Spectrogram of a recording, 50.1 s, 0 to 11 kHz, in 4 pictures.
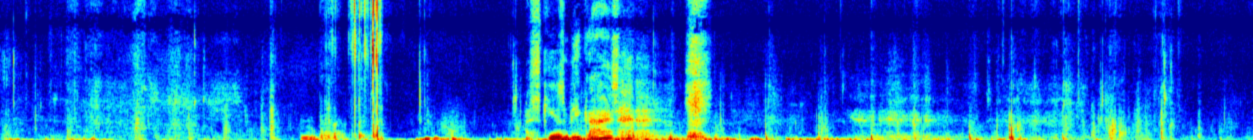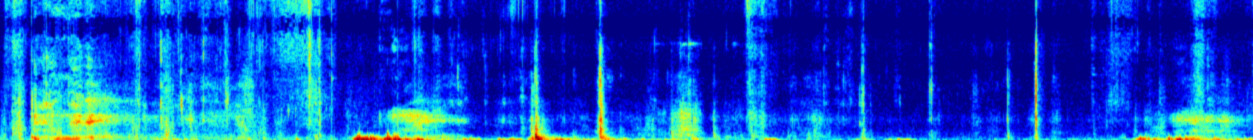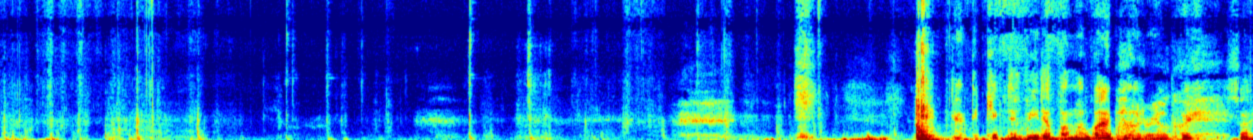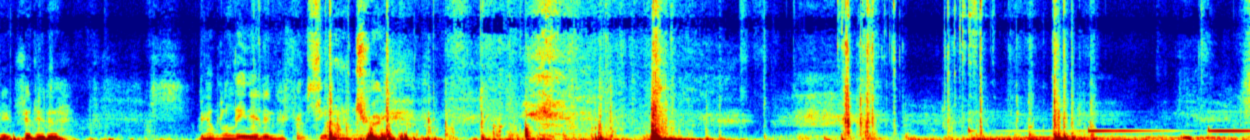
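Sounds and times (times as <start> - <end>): heavy thump: 34.2 - 34.6, 42.8 - 44.9, 47.2 - 49.7
steady high electronic tone: 47.3 - 50.0.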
